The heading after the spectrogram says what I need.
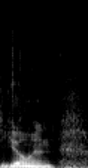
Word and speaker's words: Johan: people have no idea they always say oh yawn his name's yan i'm like no it's johan or johan and so if you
